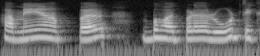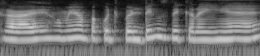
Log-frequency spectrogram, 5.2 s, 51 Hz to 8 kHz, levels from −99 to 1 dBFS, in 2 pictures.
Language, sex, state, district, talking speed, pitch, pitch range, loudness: Hindi, female, Chhattisgarh, Rajnandgaon, 195 wpm, 245 Hz, 235-260 Hz, -28 LUFS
